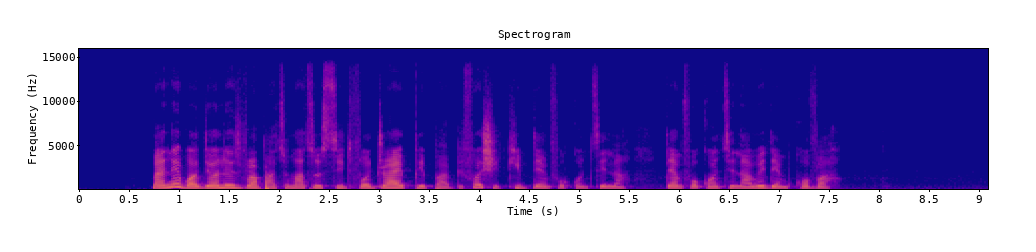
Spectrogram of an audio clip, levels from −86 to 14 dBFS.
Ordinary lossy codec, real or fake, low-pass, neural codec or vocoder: none; fake; 14.4 kHz; codec, 44.1 kHz, 7.8 kbps, Pupu-Codec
